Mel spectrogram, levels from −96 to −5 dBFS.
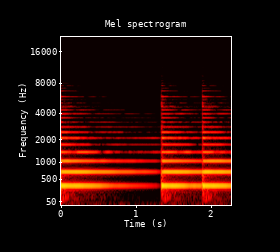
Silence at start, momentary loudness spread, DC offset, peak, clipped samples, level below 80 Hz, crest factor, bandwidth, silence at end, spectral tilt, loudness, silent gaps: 0 s; 14 LU; under 0.1%; -26 dBFS; under 0.1%; -84 dBFS; 12 dB; 7.2 kHz; 0 s; -5 dB/octave; -39 LUFS; none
